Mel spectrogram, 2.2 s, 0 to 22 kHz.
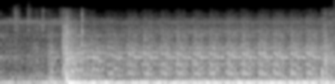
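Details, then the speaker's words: Turbo Nissan 300ZX (Z32) after months sitting: starter cranks steadily but the engine never catches and there is no fuel pump hum, although 12 V shows. Owner suspects the ECU or a voltage drop: crank no-start, no fuel pump prime. "Cuz I don't hear the pump kicking on at all. Usually, you can hear the thing hum when you turn the key, which we are not hearing whatsoever."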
